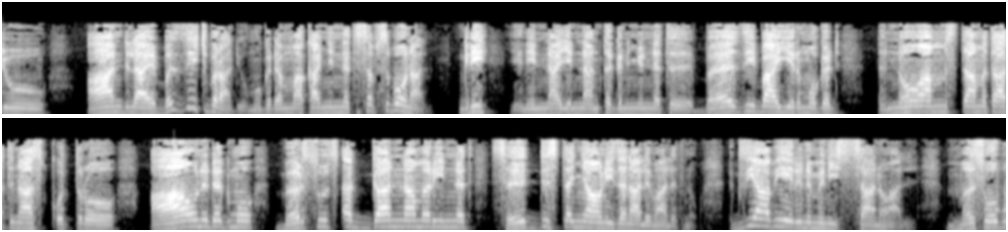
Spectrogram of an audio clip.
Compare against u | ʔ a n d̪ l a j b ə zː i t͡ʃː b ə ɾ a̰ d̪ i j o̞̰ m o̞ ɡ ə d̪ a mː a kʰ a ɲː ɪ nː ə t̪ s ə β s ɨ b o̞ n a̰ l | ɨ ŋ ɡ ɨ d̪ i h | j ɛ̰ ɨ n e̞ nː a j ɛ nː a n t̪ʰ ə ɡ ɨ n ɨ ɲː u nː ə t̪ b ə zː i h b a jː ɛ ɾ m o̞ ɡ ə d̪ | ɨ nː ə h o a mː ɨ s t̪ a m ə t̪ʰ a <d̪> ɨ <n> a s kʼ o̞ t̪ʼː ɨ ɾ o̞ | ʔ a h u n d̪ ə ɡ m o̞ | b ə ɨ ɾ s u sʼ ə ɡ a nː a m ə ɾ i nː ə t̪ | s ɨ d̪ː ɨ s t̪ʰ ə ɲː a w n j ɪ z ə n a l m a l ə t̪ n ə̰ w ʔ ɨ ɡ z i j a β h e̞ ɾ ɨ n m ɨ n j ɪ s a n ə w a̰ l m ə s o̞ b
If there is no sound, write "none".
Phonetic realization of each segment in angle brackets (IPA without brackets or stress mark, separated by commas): t̪, n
